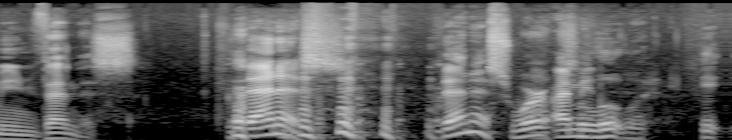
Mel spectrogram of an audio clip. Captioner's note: laughs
